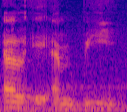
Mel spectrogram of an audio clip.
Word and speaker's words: lamb: a and B pronounced the word L AM B is pronounced lamb so that means that let's be is silent in the word and actually most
